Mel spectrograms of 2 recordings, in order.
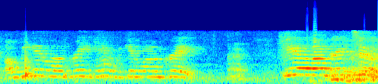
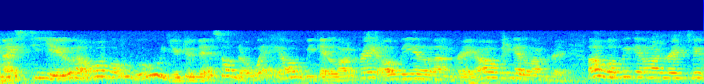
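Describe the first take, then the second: First: Mocking agreement, much higher and louder at the end; teasing tension. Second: Eager to please, higher on each oh; kiss-ass gushing. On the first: Creating tension with the hottest girl, teasing mock agreement. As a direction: tease her with over-the-top agreement. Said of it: "Now there's tension". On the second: Retold or imitated. Fawning over the group, gushing agreement. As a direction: gush over everything like a suck-up. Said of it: "Now I'm a kiss ass".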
